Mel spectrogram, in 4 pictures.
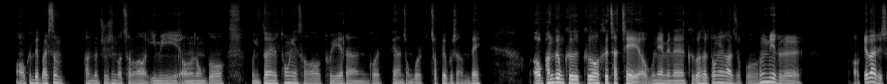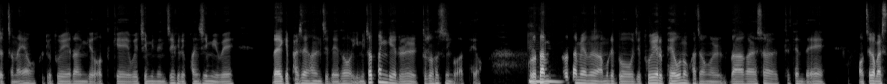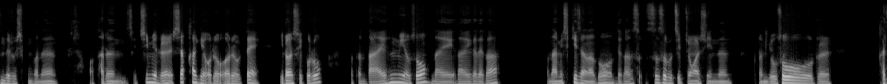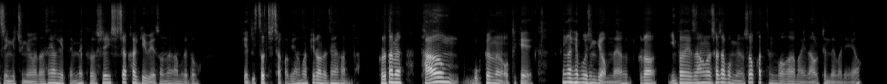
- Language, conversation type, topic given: Korean, advice, 새로운 취미를 시작하는 게 무서운데 어떻게 시작하면 좋을까요?
- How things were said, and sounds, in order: tapping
